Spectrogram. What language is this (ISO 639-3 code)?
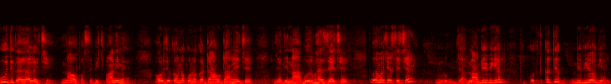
mai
